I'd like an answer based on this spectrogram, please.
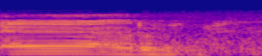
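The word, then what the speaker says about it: heir: Before words beginning with silent H. कुछ words जैसे जिसमें साइलेंट एच होता है, जैसे एन आर, N honourable man, एन एयर, an honest man. तो ऑनेस्ट, एयर, ऑनरेबल, आर, ये वर्ड्स ऐसे जिनके सामने एच तो आता है लेकिन ये साउंड साइलेंट होता है.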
